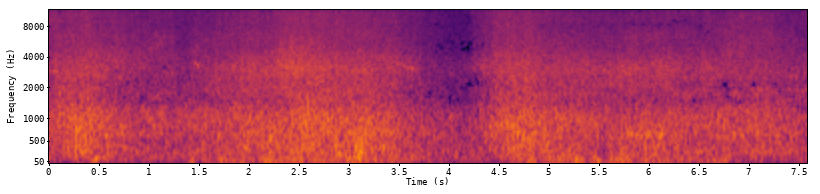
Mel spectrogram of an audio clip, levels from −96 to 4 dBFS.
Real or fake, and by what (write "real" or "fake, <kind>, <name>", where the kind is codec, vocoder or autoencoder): real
